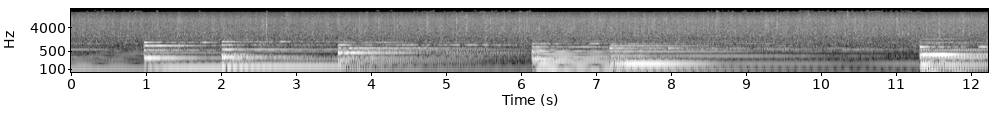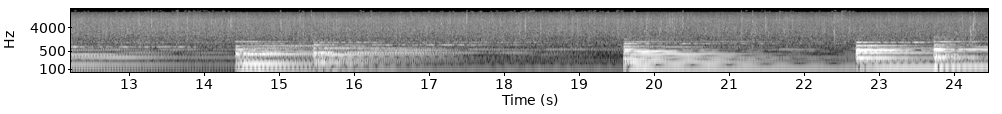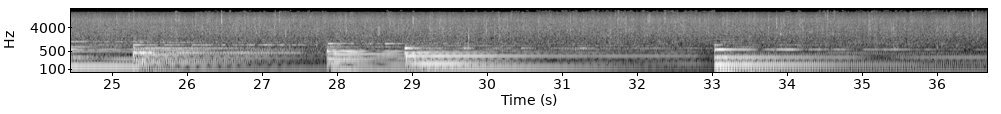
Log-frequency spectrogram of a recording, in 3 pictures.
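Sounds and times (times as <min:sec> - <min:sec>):
soft piano playing slow sustained chords: 0:00.0 - 0:36.6
steady hiss of rain: 0:00.0 - 0:36.6.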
